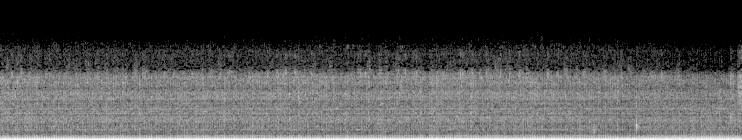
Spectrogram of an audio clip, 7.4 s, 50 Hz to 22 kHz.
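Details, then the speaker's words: Toyota MR2 SW20 idling after fitting a new mild-steel Mongoose exhaust. A raw, puffing chuff as exhaust blows at two joints, either the welded Y-piece or the joint itself. The back box no longer blows; overall it sounds better than before. "Blowing on them two joints. That was not good."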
